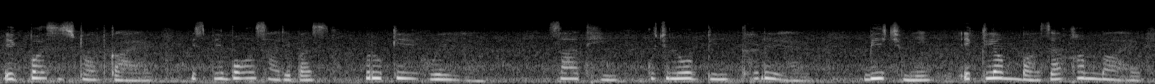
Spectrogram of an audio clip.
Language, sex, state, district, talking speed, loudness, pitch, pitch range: Hindi, female, Bihar, Kishanganj, 135 wpm, -20 LUFS, 235 Hz, 200-275 Hz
